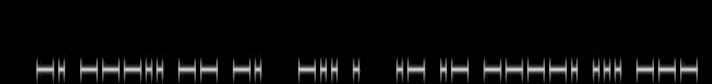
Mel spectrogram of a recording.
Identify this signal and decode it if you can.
Morse code, heard as a keyed tone, about 22 wpm, 700 Hz. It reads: N8MN DE AA9SO
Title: USA Callsign DE Callsign 22wpm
